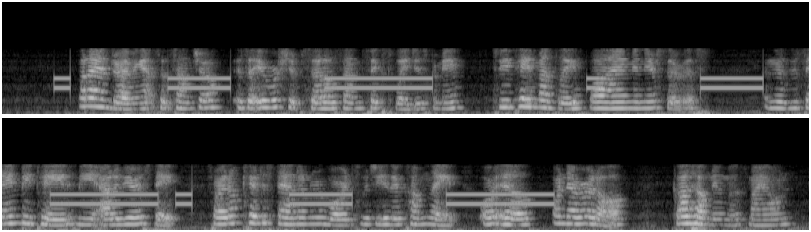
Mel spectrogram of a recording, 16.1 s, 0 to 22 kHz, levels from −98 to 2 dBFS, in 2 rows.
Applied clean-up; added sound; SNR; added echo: none; Telephone; 7 dB; reverberation time 0.2 s.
